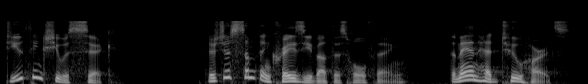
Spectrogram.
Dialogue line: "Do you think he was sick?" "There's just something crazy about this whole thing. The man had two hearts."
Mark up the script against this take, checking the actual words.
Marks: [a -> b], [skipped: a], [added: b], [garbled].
"Do you think [he -> she] was sick?" "There's just something crazy about this whole thing. The man had two hearts."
